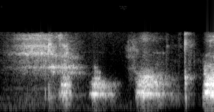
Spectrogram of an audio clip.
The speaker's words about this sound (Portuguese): Ah, deu comida pro seu cachorro? Ele está avisando aí. Ele está querendo participar do podcast aí.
